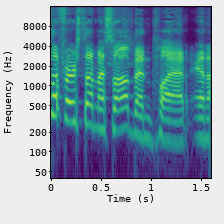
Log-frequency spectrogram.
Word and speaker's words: Ben Platt: You've missed, you mispronounced Ben Platt's name. You want to take that again? – Okay, sorry. Ben Platt.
